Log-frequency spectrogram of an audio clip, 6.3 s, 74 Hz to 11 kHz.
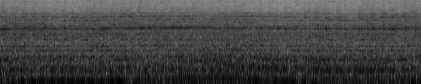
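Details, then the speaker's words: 1929 Ford Model A four-cylinder after oil pan, gaskets and oil filter reinstallation, before test drive: even, steady low putter with no knocks, misses or rattles; clean, healthy idle. "Sounds pretty good. Sounds like it's idling really well."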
